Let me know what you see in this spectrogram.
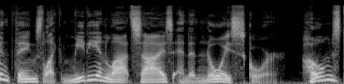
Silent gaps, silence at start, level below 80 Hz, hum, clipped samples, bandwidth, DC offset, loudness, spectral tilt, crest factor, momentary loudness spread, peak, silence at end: none; 0 s; -40 dBFS; none; under 0.1%; 17 kHz; under 0.1%; -17 LUFS; -4.5 dB/octave; 14 dB; 9 LU; -2 dBFS; 0.05 s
